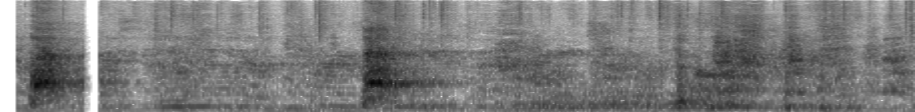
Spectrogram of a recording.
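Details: Female standard poodle indoors playing with a Christmas toy that covers her eyes; two sharp single barks about a second and a half apart, followed by softer rustling and a voice.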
